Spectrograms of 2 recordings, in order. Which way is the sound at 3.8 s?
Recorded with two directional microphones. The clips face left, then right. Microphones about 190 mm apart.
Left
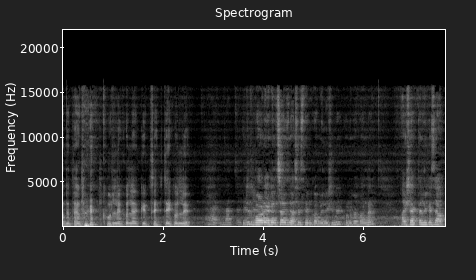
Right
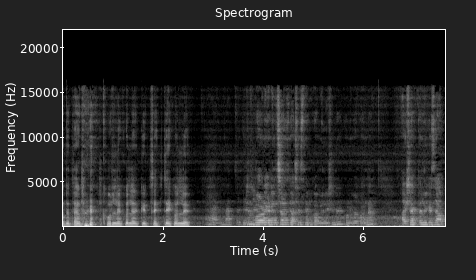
60° left (ahead or behind).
